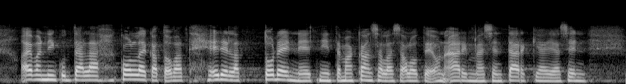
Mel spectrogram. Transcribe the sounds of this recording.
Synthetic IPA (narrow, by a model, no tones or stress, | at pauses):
ʔɑiʋɑnniːŋkunt̪æːlːækolːeːkɑt̪oʋɑt̪edelːæt̪odenːeːt̪niːnt̪æmækɑnsɑlɑisɑlot̪eonʔæːɾimːæisent̪ærkeæjɑsen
